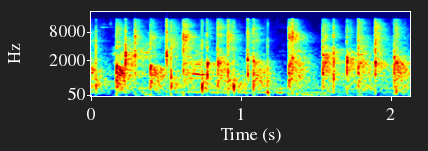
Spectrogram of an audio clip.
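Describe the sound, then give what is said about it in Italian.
Children clapping for themselves, a quick scatter of sharp hand claps with no steady rhythm, while young voices talk over and between the claps. “Bravi ragazzi, siete una gran rubrica di gossip. Fatevi un applauso.”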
